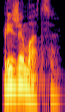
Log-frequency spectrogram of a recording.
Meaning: 1. to press oneself (to), to nestle up (to), to snuggle up (to), to cuddle up (to) 2. passive of прижима́ть (prižimátʹ)
- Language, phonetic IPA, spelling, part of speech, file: Russian, [prʲɪʐɨˈmat͡sːə], прижиматься, verb, Ru-прижиматься.ogg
